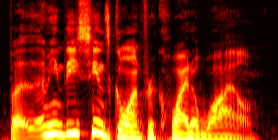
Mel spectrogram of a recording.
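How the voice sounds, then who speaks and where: A man's voice: medium pitch, huge pitch swings, fast, darkish tone. A man co-hosting a podcast in casual chat, giving a rambling, joking recap. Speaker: podcast co-host. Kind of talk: casual chat reviewing visual novels.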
